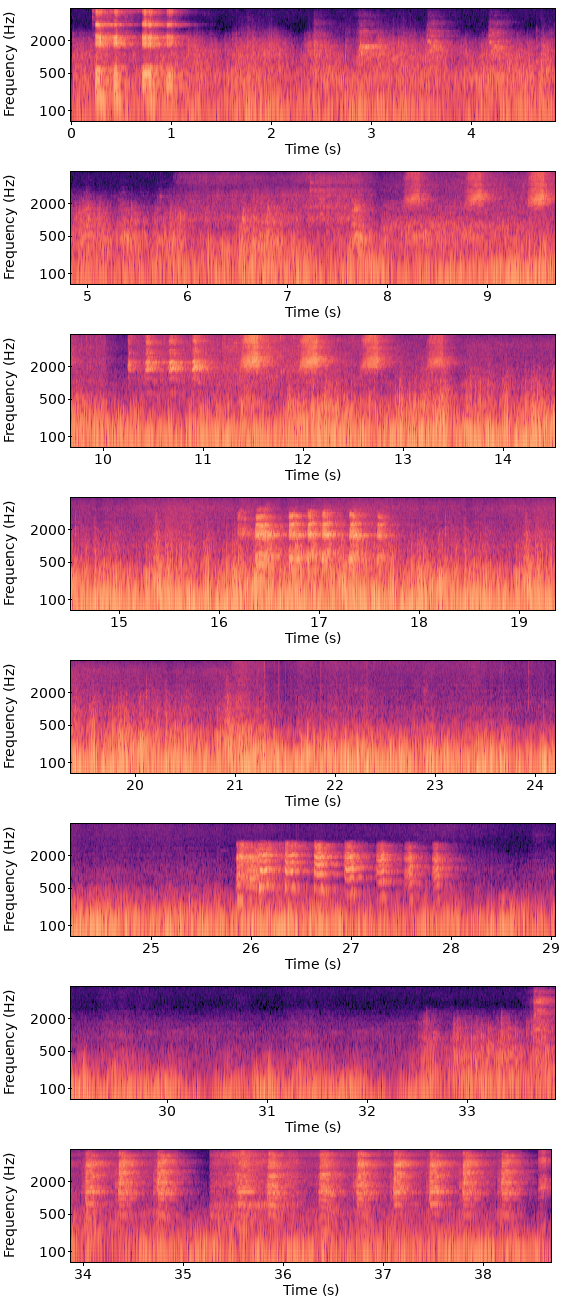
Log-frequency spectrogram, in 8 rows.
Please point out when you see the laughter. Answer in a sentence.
The laughter can be heard from 0.2 to 1.1 s, from 16.1 to 17.7 s and from 25.9 to 27.9 s.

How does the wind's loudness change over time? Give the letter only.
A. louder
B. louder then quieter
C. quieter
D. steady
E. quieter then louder
B.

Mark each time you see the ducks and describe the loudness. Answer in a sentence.
You can hear the ducks from 8.0 to 13.8 s, getting louder then quieter; and from 33.6 to 38.6 s, at a steady volume.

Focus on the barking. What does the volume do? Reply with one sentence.
The volume of the barking goes down, then up.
